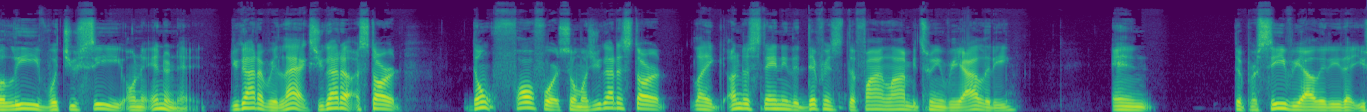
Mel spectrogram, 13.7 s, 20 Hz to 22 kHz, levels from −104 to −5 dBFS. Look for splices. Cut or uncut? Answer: uncut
